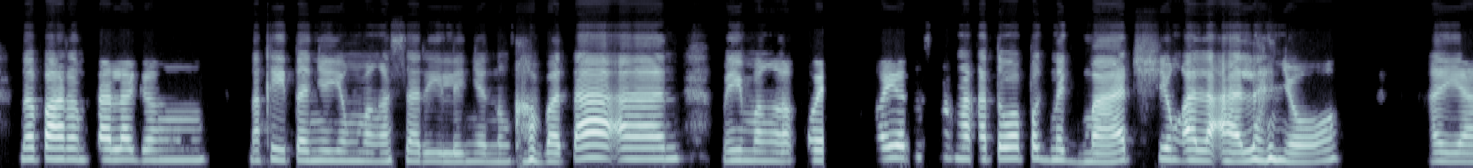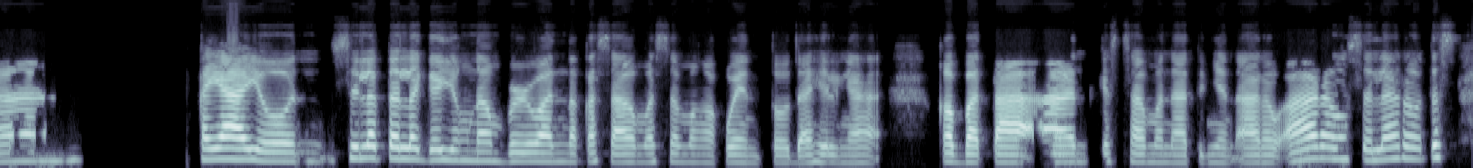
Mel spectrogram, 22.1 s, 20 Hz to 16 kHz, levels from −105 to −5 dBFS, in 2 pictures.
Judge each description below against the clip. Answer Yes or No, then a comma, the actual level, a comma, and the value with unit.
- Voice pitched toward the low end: No, high, 200 Hz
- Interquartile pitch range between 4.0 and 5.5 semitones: Yes, average, 4.4 semitones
